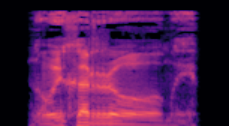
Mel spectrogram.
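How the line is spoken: Grumbling. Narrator (Russian): проворчал Семенов

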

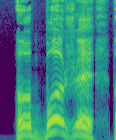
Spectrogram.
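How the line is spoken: Shout. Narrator (Russian): закричал Джонс

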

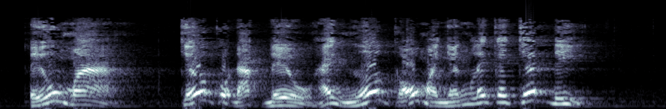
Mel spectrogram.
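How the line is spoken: Furious roaring shout. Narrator (Vietnamese): Nhiệt Nhĩ Hầu không dằn được nữa, hét như hổ báo

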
